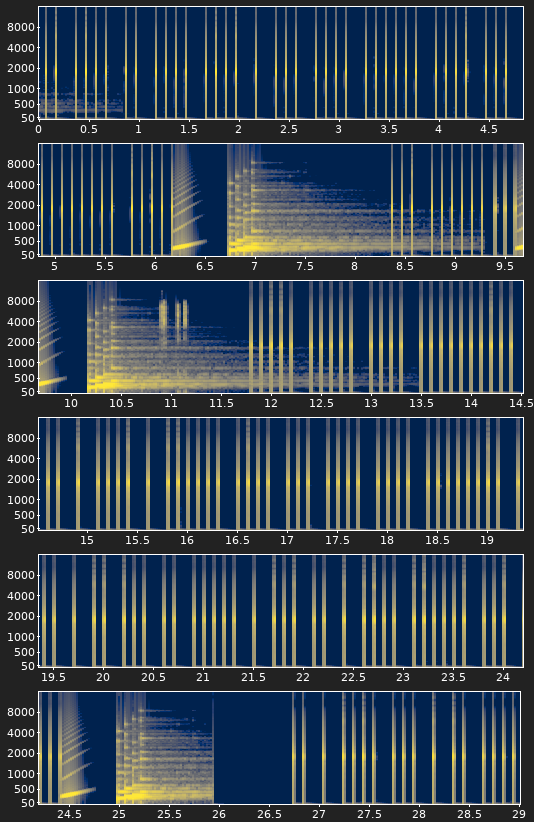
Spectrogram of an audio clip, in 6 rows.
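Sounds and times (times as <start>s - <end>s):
phone keyboard typing taps: 0.0s - 6.4s, 8.4s - 9.8s, 10.9s - 11.2s, 11.8s - 24.6s, 26.8s - 29.0s
message chime: 6.2s - 8.5s, 9.6s - 12.0s, 25.0s - 26.0s.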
